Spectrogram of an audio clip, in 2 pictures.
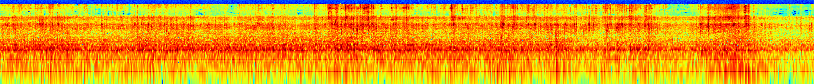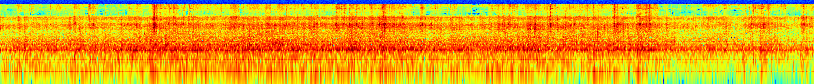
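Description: Motorcycle running steadily while being ridden over a rough dirt road, engine and road noise blended together. A brief louder swell comes about halfway through, then it runs slightly quieter.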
